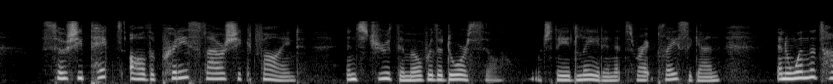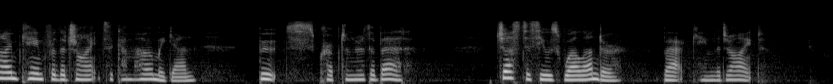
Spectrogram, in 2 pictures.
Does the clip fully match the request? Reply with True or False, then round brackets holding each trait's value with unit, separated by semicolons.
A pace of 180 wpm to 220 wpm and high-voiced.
True (190 wpm; 220 Hz)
